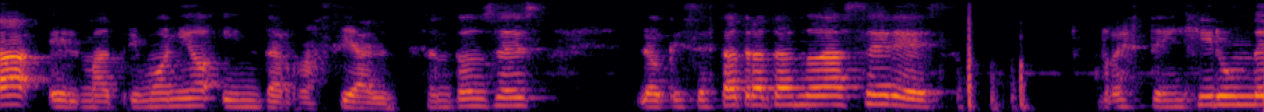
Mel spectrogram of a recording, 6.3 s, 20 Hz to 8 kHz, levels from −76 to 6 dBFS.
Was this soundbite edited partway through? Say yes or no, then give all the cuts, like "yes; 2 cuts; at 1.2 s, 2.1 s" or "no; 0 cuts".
yes; 1 cut; at 2.1 s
